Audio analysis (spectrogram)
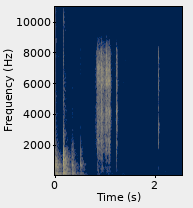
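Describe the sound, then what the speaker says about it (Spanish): Several quick, close knocks sound on a door, a short cluster followed by a single fainter knock after a pause, with a brief bit of talk just before. "¿No has oído un golpe en la puerta?"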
